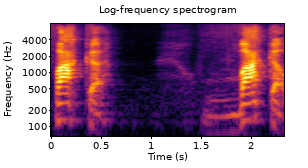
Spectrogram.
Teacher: o lábio inferior encosta o dente superior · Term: lábio dental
